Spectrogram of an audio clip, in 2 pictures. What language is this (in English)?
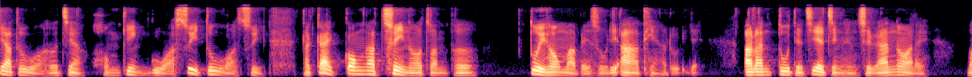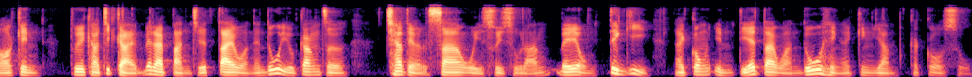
Chinese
